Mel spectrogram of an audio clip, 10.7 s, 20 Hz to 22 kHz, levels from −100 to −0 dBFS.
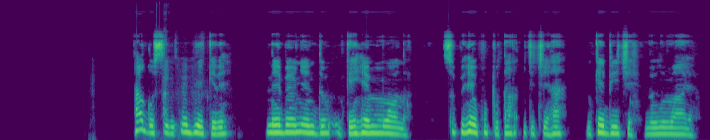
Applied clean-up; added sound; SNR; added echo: neural mask model DeepFilterNet 3.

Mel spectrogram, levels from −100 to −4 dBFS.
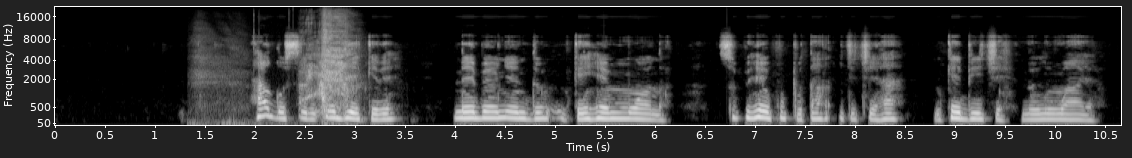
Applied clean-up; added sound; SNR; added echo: none; Sneeze; 7 dB; none.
